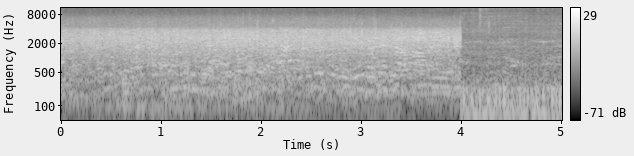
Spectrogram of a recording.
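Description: A crowd of men murmurs and chatters nearby.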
